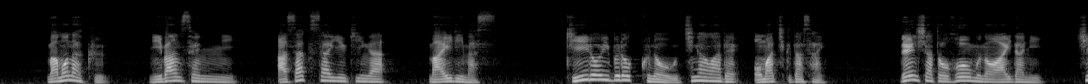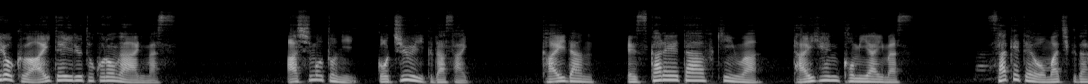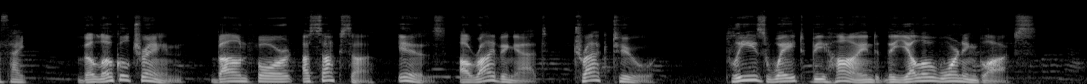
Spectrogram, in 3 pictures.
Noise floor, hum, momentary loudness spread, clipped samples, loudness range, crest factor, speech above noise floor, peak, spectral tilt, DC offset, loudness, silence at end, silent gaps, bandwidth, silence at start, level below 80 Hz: -66 dBFS; none; 14 LU; under 0.1%; 4 LU; 20 dB; 42 dB; -4 dBFS; -6.5 dB/octave; under 0.1%; -24 LUFS; 0.55 s; none; 13 kHz; 0.5 s; -62 dBFS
